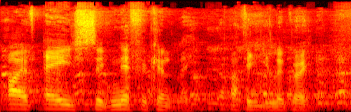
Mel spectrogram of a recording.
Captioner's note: audience laughs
